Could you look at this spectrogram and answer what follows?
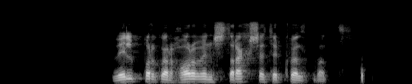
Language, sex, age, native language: Icelandic, male, 40-49, Icelandic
